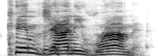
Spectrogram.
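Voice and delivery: loud, slow showman's announcement; Kim Johnny Ramen. Acted. Attendant telling customer whom to ask for, loud showman. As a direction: switch to brash name-drop. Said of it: "he just switches completely".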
